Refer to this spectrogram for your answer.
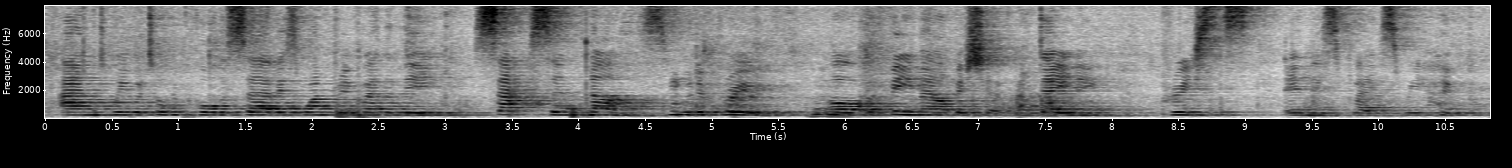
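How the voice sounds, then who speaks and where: A woman's fairly slow, monotone, flat delivery amid strong room echo and noticeable background noise. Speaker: bishop leading a service. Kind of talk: liturgical welcome address. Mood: warm, lightly humorous. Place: church.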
